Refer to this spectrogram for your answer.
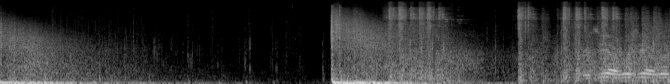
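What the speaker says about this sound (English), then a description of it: "Grenade out!" Grenade blast and gunfire in the off-brand PUBG-style game Cuisine Royal: a loud boom that decays into quiet, then another sharp explosion followed by rapid bursts of shots close by, with voices shouting between.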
